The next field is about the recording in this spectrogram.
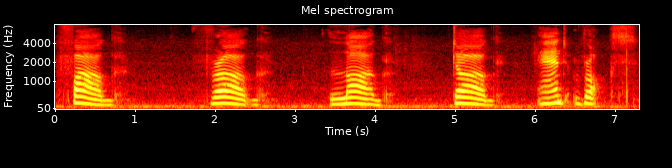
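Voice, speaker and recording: Very slow-paced woman teaching phonics. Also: mid-range voice. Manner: deliberate, instructional, enunciating single words. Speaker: children's phonics teacher and reader. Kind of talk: scripted read-aloud phonics lesson.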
